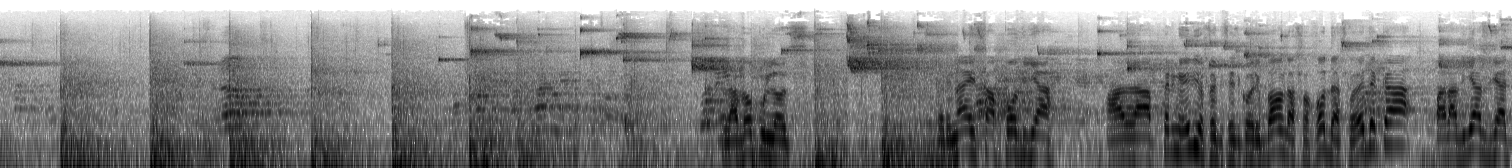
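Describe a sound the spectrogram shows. A basketball bounces on a wooden court in a large echoing hall.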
